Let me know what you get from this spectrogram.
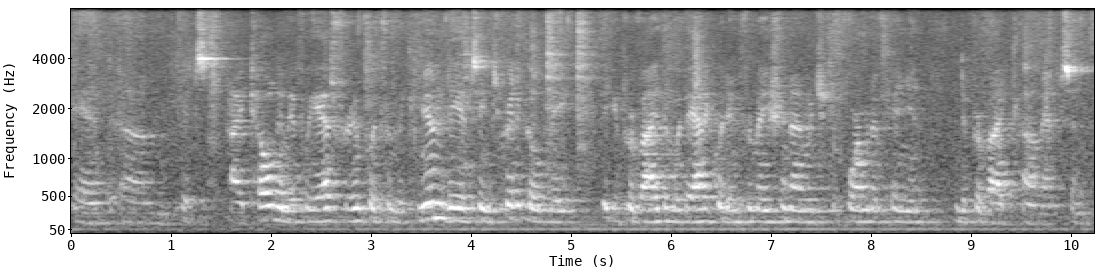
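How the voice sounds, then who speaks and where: A man on a town council, reporting and reading out correspondence in a measured, formal way at a public meeting. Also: on the high side, fairly even intonation, warm tone. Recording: echoey meeting hall, distant mic, noisy.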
